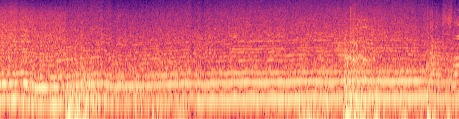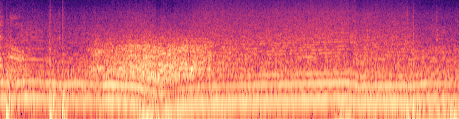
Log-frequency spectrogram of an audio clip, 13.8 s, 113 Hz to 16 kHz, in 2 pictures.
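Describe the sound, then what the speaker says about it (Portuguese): Turbocharged car in GTA 5 Online, a tuned Sentinel Classic Widebody, revs loudly with a rising and falling engine note, tire squeal and sputtering exhaust pops, continuous and close with no talking. "turbina roletada, dá para ouvir bem os espirros, pipoco no escape"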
